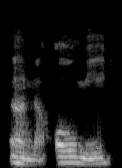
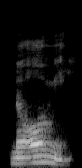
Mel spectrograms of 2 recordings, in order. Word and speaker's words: Naomi: It's marked with meteg, which would normally say that we would say na. It's an open syllable, na-omi. But everyone will say no-omi.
